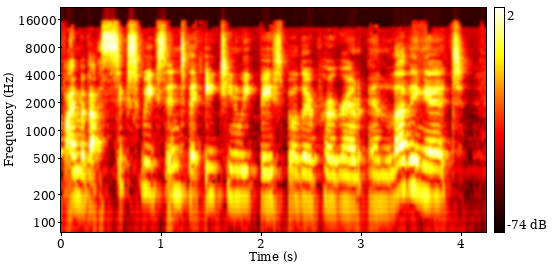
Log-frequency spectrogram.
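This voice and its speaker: A woman speaks at a medium pitch in a Midwestern American accent. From US Midwest. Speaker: podcast co-host. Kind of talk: casual chat. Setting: studio.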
